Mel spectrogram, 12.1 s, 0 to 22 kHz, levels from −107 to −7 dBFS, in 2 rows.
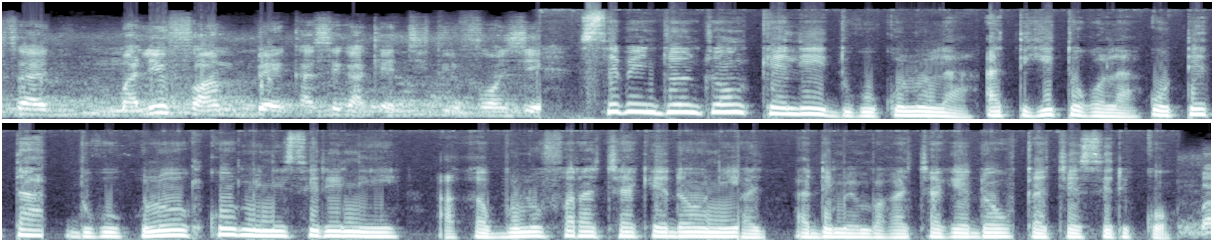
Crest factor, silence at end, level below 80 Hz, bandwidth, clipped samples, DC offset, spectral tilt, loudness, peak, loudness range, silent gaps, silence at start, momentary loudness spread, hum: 10 dB; 0 s; -42 dBFS; 19.5 kHz; 3%; under 0.1%; -6 dB/octave; -10 LUFS; 0 dBFS; 1 LU; none; 0 s; 7 LU; none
